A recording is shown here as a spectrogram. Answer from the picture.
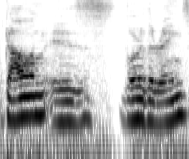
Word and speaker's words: golem: what you say it's golem and gollum right gollum is lord of the rings and golem is a hypothetical they're technically pronounced the same way oh really yep oh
